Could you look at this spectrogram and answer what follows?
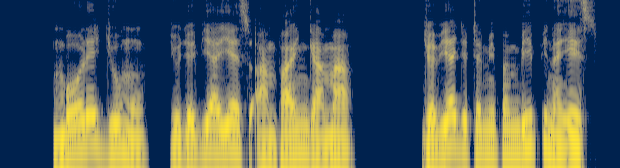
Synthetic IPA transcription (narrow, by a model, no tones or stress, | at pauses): m̩bɔlɛɟumuɟɔɟwabjajɛsuʔam̩paiŋɡama | ɟwabjaɟɔtɛmipam̩bipinajɛsu̥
